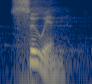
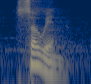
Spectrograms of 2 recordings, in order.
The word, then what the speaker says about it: Samhain: Or I think actually you pronounce it Suin. Soin, but it looks like it's spelled Samhain.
